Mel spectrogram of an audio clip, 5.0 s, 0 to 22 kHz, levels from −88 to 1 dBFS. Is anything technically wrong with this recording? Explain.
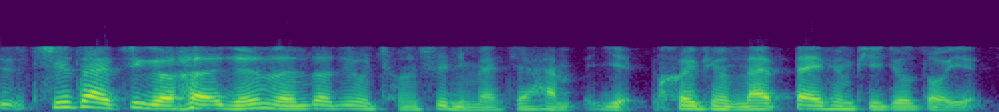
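No, nothing here is wrong: it's just speech over an ordinary telephone line, with the usual G.711 coding topping the sound out at 4 kHz and leaving only that faint level-following hiss underneath, exactly as a phone call should.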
